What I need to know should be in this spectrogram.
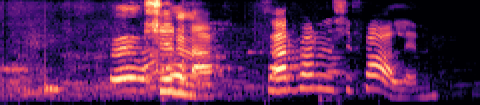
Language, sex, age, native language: Icelandic, female, 10, Icelandic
